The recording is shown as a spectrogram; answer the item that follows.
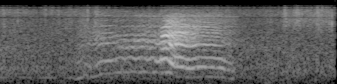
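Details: Goat Shiko, a mother watching her one-week-old twins hop on an oak stump, gives a single wavering bleat lasting under a second, harmonic-rich and briefly rising before falling away, with quiet background.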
